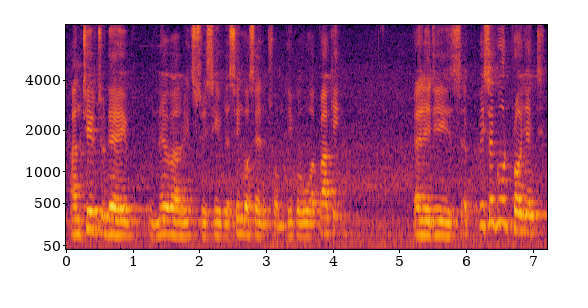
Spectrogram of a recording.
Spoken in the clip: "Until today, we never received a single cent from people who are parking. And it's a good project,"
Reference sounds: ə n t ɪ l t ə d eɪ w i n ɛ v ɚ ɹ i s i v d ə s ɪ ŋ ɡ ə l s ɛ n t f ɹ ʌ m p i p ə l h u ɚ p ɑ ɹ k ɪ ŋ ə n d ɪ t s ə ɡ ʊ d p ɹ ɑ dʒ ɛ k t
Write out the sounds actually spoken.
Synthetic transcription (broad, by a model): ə n t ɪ l t ə d eɪ w i n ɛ v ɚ ɹ i s i v d ə s ɪ ŋ ɡ ə l s ɛ n t f ɹ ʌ m p i p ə l h u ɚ p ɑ k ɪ ŋ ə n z ɪ t s ə ɡ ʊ d p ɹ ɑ dʒ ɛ k t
